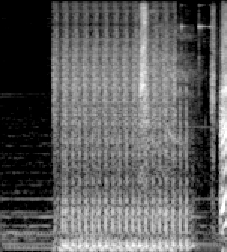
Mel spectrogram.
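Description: Gunfire in the Valkyria Chronicles video game, a dense sustained burst of rapid automatic shots lasting about a second and a half, followed by a brief sharp metallic clink near the end.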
